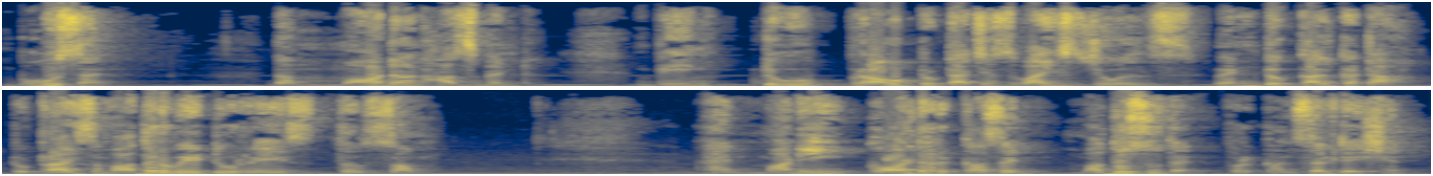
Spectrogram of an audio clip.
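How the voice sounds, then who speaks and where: Radio play narrator , a man: mid-range voice, literary and measured delivery, music underneath. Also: medium pitch, natural voice, poor audio. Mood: measured storytelling. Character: storyteller recounting a tragic marriage.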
